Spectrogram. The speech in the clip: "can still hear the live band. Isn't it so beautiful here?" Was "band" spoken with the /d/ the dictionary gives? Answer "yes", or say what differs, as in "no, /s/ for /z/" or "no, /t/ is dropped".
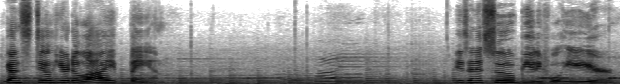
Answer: no, /d/ is dropped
